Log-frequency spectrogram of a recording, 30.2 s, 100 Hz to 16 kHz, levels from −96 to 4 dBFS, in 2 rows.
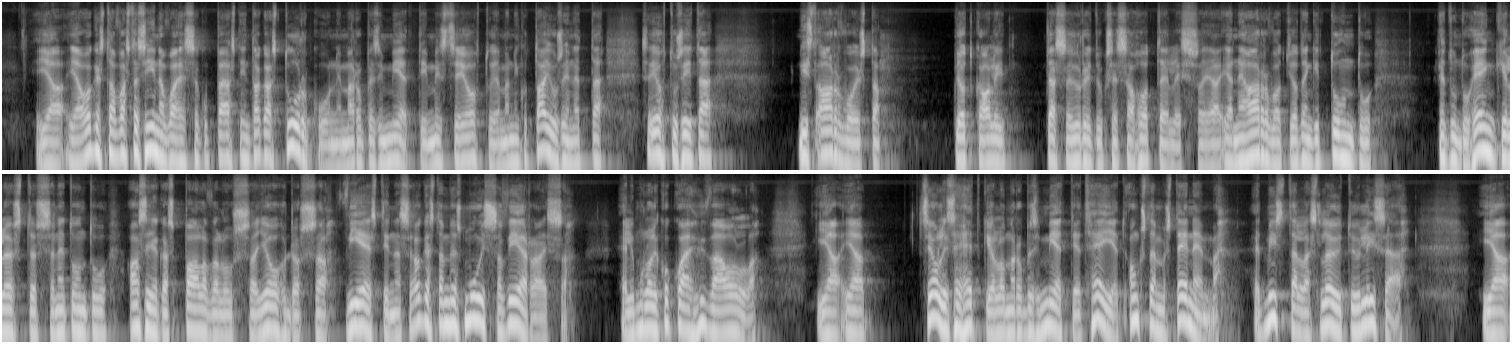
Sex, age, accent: male, 50-69, native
